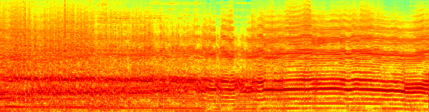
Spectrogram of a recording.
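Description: A very loud, distorted, long held vocal groan that slowly sinks in pitch and cuts off suddenly just after the end.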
